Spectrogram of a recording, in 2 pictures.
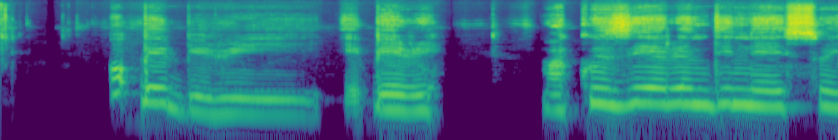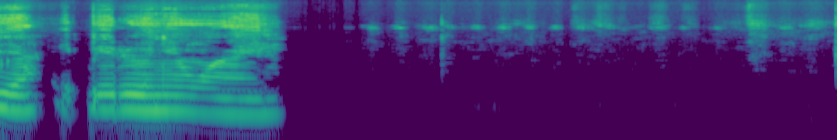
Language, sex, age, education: Igbo, female, 30-45, tertiary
